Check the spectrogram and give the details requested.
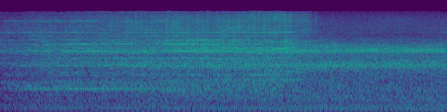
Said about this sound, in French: Ça, c'est ce qu'on appelle un rouleau ponceur.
